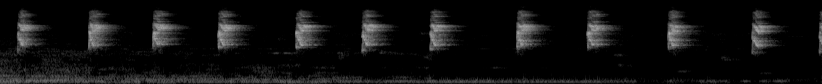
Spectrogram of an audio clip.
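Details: Lovebird giving the 'ngekek' song as loud, harsh, high chirps spaced evenly about two-thirds of a second apart, with a low humming background in the first part.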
